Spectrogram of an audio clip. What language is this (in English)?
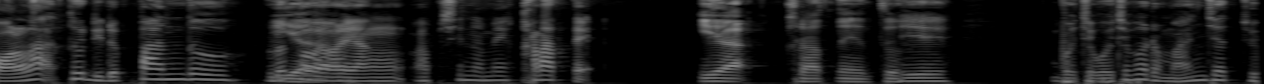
Indonesian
